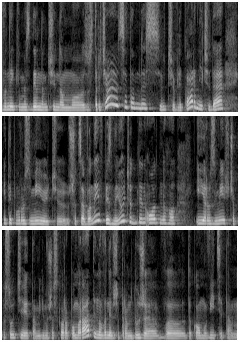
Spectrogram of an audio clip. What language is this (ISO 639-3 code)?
ukr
